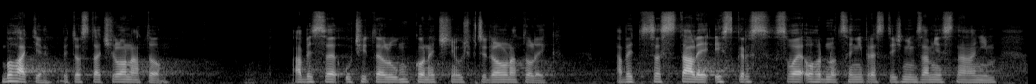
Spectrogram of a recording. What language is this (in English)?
Czech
